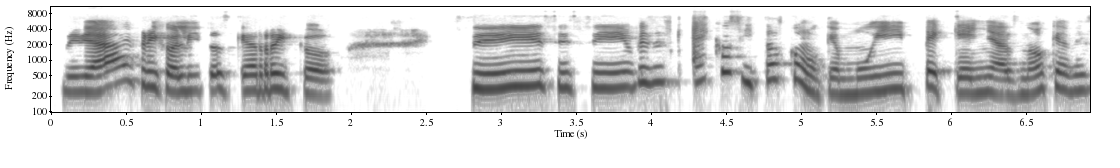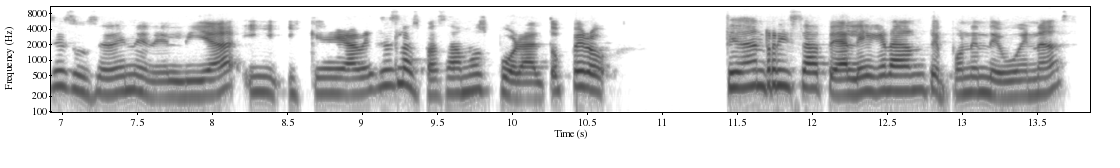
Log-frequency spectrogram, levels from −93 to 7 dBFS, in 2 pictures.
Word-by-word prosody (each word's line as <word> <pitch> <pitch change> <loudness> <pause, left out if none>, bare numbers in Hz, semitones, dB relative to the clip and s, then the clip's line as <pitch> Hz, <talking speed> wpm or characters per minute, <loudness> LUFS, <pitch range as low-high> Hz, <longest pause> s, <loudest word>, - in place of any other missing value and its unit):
Diría: 240 0 +5
"Ay 400 - -5
frijolitos, 255 -4 +1
qué 255 0 +1
rico" 245 -6 +1 0.9
sí, 295 +3 +4
sí, 290 -1 -3
sí, 290 0 0
pues 365 0 -1
es 375 0 -8
que 375 - -23
hay 380 +3 -2
cositas 370 +8 -1
como 305 - -1
que 220 +1 -4
muy 250 +5 -3
pequeñas, 230 -8 -1
¿no?, 230 +5 -4
que 295 - -1
a - - -5
veces 280 +4 -5
suceden 240 0 -4
en 220 -5 -5
el 195 0 -4
día, 200 +2 +2
y 240 -3 -7
y 225 - -12
que 230 0 -1
a - - +5
veces 285 +9 -3
las 330 -6 +1
pasamos 230 +5 -3
por 225 -7 0
alto, 185 +7 0
pero 290 -5 +4 0.8
te 290 - +3
dan 315 +2 +3
risa, 310 -3 +3
te 220 - +2
alegran, 250 +4 +3
te 260 -3 -2
ponen 235 +2 -4
de 200 -3 0
buenas, 210 - -2
255 Hz, 190 wpm, -25 LUFS, 225-295 Hz, 0.9 s, Diría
